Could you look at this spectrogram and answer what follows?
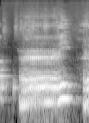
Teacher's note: री में तो पूरी जीभ ही क्या कर रही है, कंपन कर रही है ना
